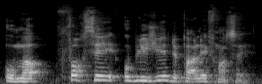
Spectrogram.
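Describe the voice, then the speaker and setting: An older man with a fairly high voice tells old village tales in a measured, earnest way, stopping and restarting now and then. He grew up speaking a regional dialect and is being interviewed in a radio studio. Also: sing-song, darkish tone. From Moselle, France. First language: Alsatian-Lorraine Franconian dialect. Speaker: interview guest. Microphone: studio microphone.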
